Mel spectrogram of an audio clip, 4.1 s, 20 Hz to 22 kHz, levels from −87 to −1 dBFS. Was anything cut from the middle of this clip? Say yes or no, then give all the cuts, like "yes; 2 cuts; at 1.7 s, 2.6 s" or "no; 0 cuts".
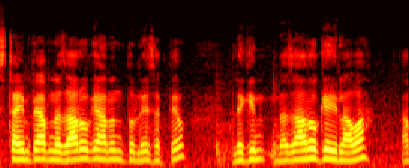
no; 0 cuts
